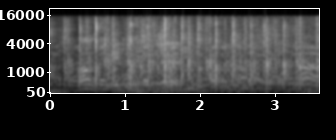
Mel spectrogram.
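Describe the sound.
A burst of audience applause, many hands clapping in quick, irregular sharp bursts at a steady moderate loudness, with voices talking and cheering underneath.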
